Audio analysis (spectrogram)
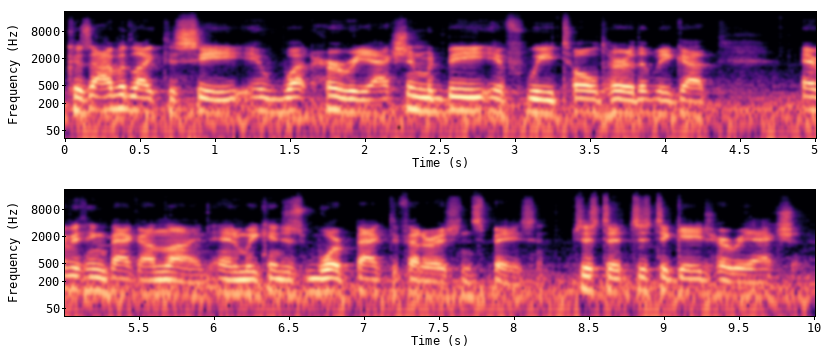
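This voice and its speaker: A man's voice: mid-range voice, steady tone, normal speed, bright, forceful tone, slight background noise. A man talking casually as a player in a tabletop role-playing game.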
